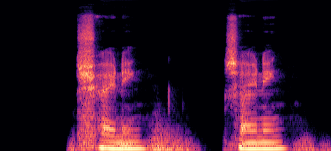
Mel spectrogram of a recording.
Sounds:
Sigh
